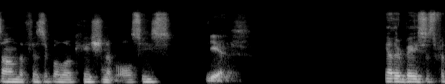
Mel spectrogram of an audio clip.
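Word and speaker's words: Olcese: that this change occurred in approximately 1981 when Olchesee Water District purchased the lower river right from Hacienda Water District. My question to you is, what is the basis for your understanding? Well, I know that it's Olcease, by the way, is how they pronounce it.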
